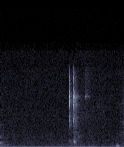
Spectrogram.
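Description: Near silence, broken by a computer mouse button clicking twice in quick succession about one and a half seconds in.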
